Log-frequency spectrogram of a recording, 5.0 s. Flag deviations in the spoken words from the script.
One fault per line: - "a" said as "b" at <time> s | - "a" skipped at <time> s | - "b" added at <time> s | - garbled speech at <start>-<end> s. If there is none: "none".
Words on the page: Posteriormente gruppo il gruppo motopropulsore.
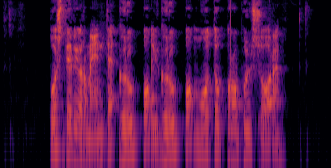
none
